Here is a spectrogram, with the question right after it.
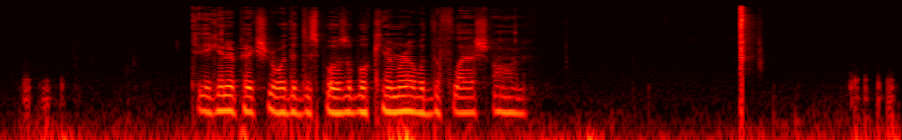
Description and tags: Picture with disposable camera with flash on
Recorded with a condenser mic, I recorded the sound of a picture being taken with the flash on with a disposable camera.
camera, flash, disposable, picture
